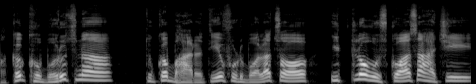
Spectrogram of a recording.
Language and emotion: Goan Konkani, surprised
